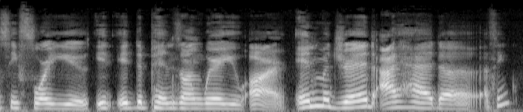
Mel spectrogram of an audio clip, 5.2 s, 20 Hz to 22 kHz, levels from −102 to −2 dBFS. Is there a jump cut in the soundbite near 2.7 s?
no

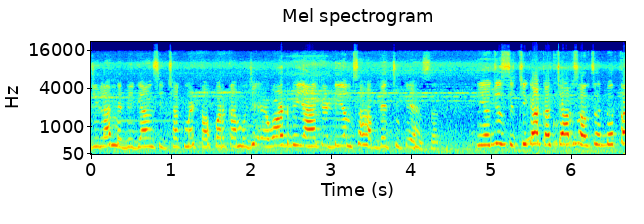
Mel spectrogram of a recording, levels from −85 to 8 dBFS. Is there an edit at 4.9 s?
yes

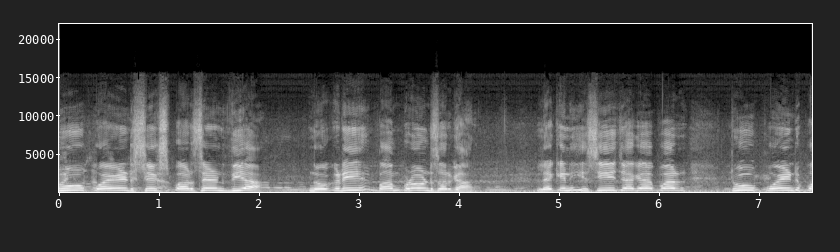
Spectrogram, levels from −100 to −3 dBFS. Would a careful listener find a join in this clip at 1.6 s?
no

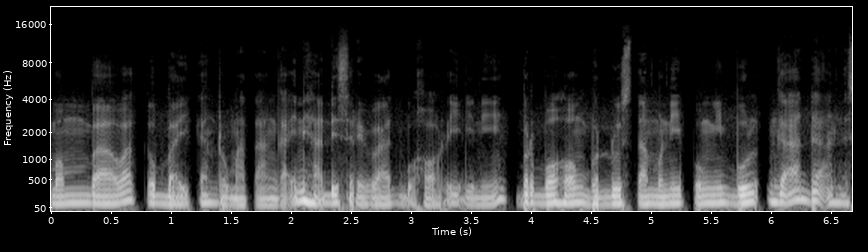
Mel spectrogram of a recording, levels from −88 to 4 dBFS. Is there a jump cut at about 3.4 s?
yes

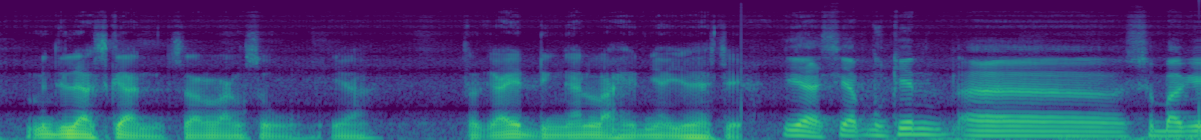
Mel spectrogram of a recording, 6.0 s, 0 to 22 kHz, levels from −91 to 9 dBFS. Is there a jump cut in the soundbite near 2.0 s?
no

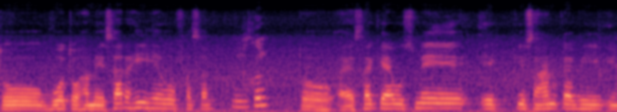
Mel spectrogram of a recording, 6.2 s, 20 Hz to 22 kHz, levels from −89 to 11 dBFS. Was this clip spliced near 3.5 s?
no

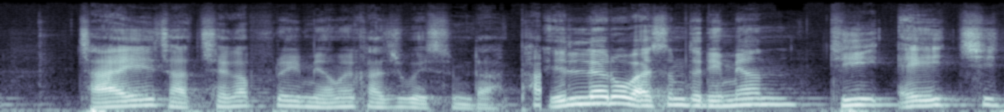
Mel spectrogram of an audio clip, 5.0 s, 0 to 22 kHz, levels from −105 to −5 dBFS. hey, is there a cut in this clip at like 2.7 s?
yes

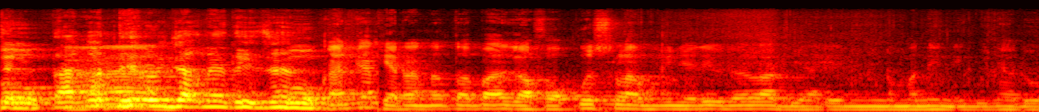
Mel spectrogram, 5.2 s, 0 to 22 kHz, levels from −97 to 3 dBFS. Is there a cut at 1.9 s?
yes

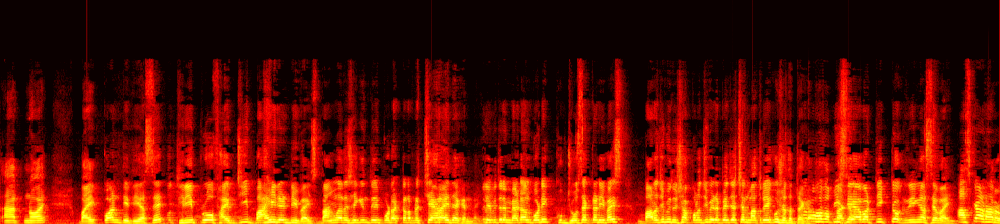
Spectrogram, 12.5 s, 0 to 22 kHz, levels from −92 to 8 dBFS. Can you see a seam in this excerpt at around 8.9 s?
no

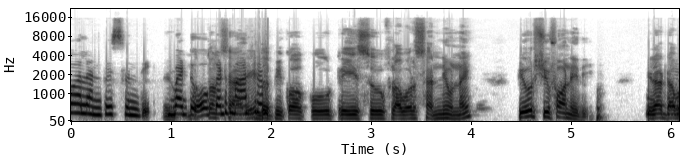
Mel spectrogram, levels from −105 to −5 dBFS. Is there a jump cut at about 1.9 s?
yes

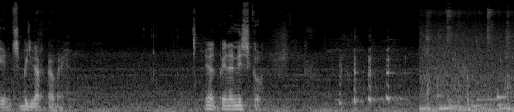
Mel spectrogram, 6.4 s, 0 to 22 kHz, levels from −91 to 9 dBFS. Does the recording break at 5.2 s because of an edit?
yes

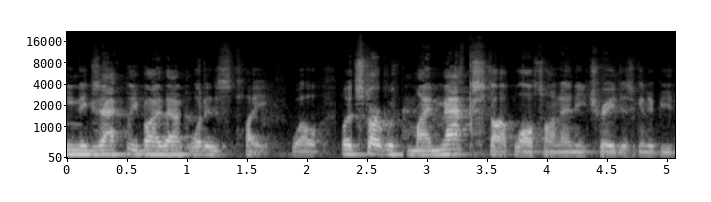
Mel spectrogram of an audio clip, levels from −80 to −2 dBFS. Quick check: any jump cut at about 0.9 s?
no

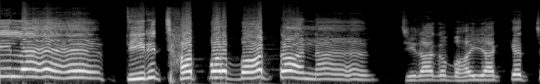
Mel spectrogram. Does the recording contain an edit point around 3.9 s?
no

